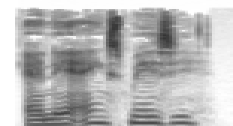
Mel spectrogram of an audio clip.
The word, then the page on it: ernæringsmæssig: æɐ̯ˈnεˀɐ̯eŋsˌmεˀsi; -ˌmεsi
